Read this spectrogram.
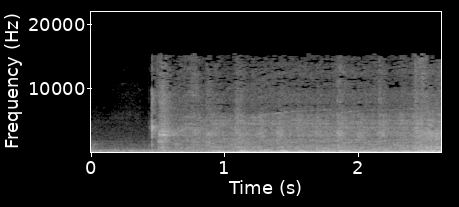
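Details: Fischer Panda 5K diesel generator after service and fuel-system bleed: cranks briefly, catches cleanly and settles into an even, steady low diesel thrum, pumping water; normal start and run.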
